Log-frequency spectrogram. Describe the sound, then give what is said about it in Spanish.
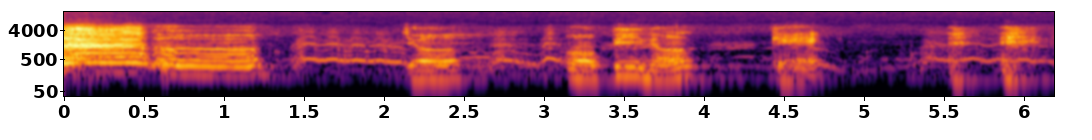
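A human voice imitates a donkey's bray, with a strained, harmonic hee-haw followed by several shorter, wavering honks in uneven bursts, loud. “El burro Canuto levantó con sorpresa sus grandes orejas y lanzó al aire su acostumbrado rebuzno”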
